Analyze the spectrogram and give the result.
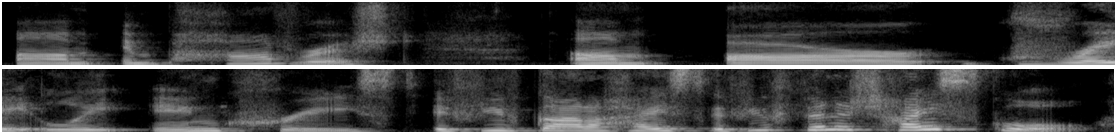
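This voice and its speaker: A woman's voice: lowish voice, expressive, takes it slowly. Thoughtful woman guest explaining at length. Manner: thoughtful, rambling with fillers and restarts. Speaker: guest entrepreneur. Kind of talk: conversational live discussion.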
